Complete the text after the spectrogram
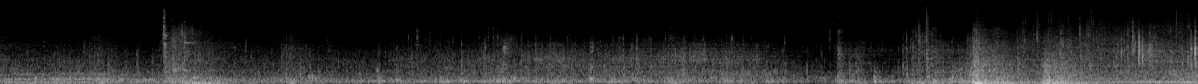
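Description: A huge creature growls with a deep, low rumble.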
